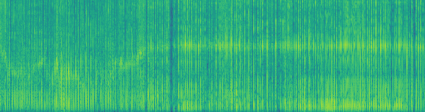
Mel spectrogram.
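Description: A cardboard tube is tapped quickly and played back at double speed, giving a dense stream of dry, papery taps and scratches. A faint high ringing tone sits under the busy tapping throughout.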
